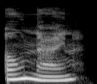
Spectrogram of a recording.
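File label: "09", English; minute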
